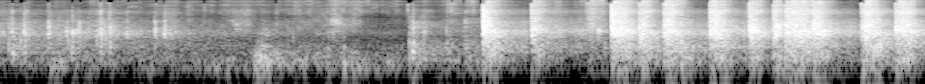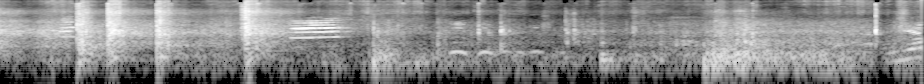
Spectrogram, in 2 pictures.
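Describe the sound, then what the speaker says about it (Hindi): Rapid bursts of sharp cracks and pops from Diwali firecrackers going off, loud and irregular, with voices and shouting mixed in. "काफ़ी आवाज़ आ रहा था पटाखा का"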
